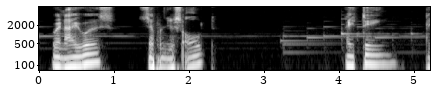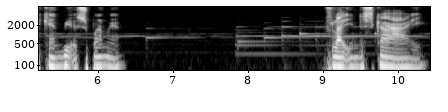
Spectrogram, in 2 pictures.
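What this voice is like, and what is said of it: Non-native English accent. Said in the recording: “my language or my accent so so bad”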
